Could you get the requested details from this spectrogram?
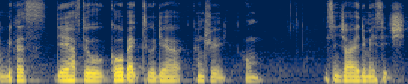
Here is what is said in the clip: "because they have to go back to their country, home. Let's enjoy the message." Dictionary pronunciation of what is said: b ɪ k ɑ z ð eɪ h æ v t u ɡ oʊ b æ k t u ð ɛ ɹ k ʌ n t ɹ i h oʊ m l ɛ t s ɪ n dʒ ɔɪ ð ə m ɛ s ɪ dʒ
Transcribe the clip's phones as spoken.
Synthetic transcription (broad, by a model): b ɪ k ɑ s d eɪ h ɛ f t u ɡ oʊ b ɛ k t u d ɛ k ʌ n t ɹ i h oʊ m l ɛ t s ɪ n dʒ ɔɪ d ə m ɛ s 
